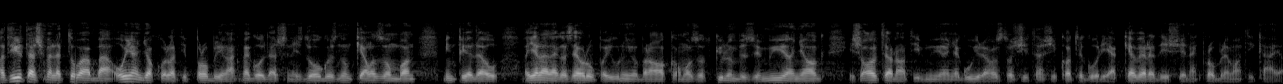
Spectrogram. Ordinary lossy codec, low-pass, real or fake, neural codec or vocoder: none; 7.2 kHz; real; none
